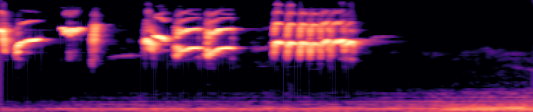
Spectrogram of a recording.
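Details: High, thin song from an orange-headed thrush, used to get birds singing regularly: quick clusters of very high, tinkling whistles and buzzy trills over a steady low hum.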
